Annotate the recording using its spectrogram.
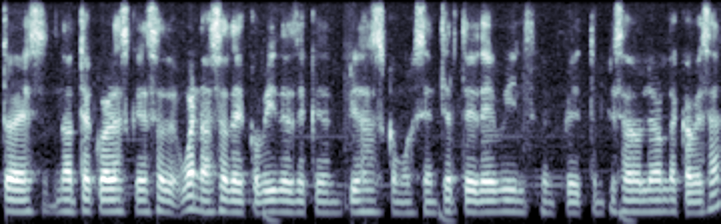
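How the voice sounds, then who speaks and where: Speaking at a very fast pace, a man with a dark, mellow tone holds a monotone, flat intonation in a dry, close recording with no echo and a quiet background. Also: medium pitch for a man. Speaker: podcast guest. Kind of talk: casual chat.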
